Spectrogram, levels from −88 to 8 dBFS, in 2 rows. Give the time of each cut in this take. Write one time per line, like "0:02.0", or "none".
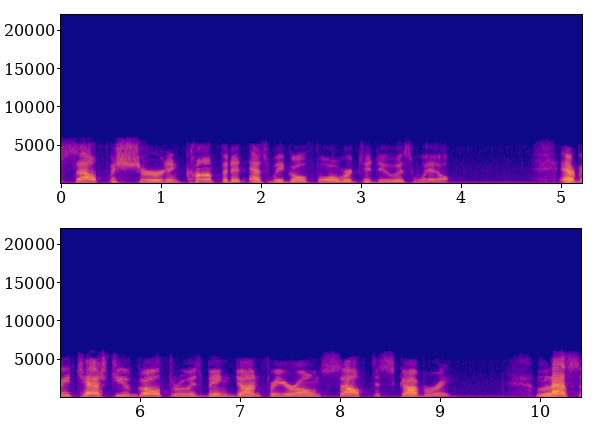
none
